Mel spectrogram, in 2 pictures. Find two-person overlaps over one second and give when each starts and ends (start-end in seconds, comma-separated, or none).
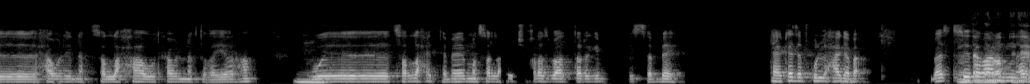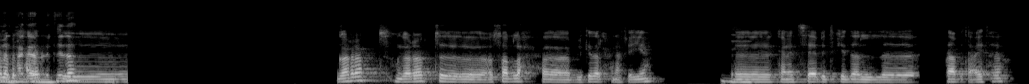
9.6-11.2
